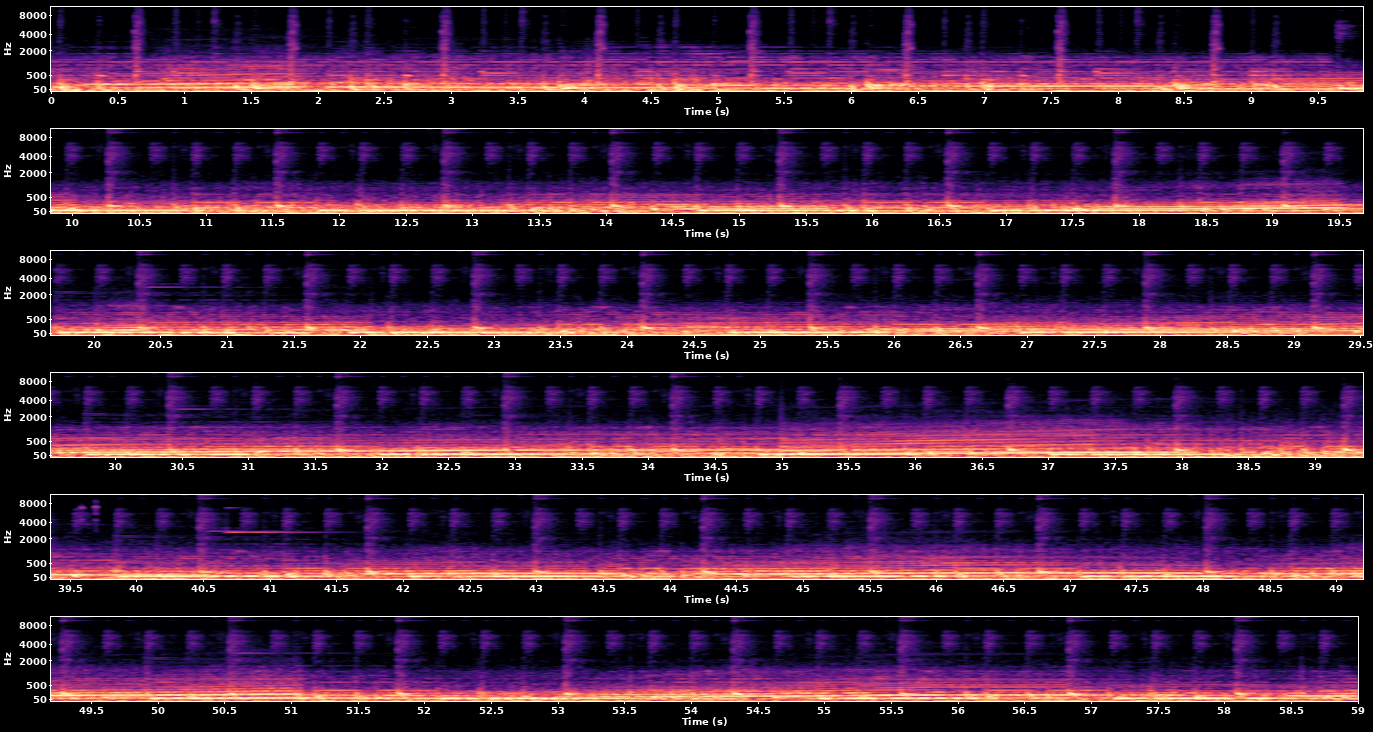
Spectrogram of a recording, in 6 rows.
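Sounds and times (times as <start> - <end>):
background music with steady beat: 0.0 - 59.0
motorcycle engine revving: 0.0 - 59.0.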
